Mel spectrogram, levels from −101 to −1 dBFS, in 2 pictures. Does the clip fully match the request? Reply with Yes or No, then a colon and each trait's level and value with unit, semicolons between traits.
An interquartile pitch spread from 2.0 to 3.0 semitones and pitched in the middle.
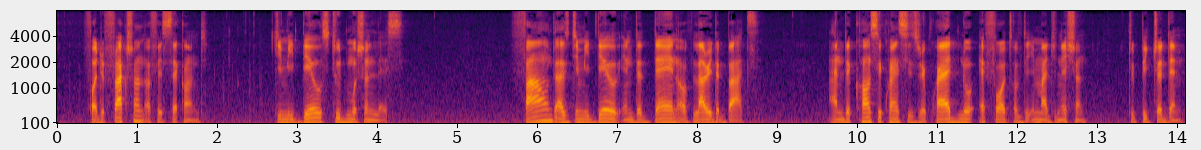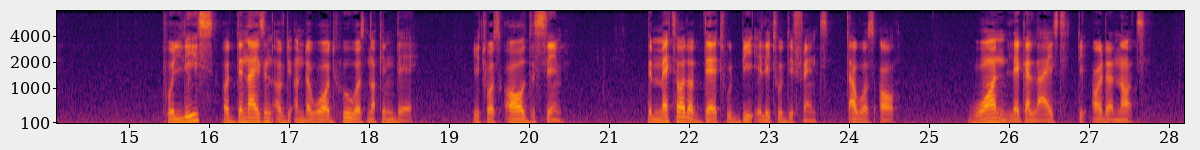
No: average, 2.7 semitones; very low, 95 Hz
